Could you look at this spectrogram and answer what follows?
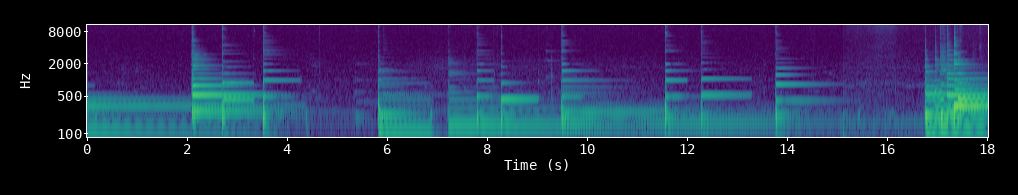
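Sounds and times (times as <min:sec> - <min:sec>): classical guitar melody: 0:00.0 - 0:18.0.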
